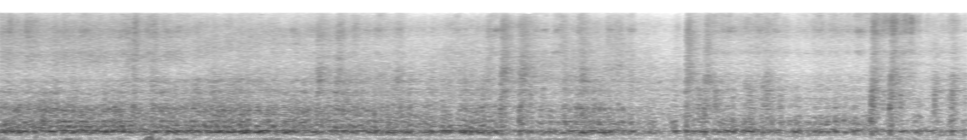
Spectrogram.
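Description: BDZ passenger train running at speed, heard from on board: a steady low rumble of wheels on rails, with a few sharp wheel clicks over the rails in the second half.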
